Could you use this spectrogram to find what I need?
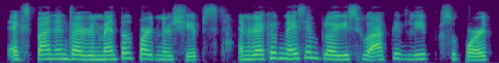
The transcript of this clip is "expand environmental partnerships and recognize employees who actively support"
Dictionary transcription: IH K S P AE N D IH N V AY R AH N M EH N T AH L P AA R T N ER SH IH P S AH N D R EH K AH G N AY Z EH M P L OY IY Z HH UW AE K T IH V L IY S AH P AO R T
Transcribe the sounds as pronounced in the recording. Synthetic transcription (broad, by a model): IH K S P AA N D IH N V AY R AH N M EH N T AH L P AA R T N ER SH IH P S AH N D R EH K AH G N AY S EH M P L OY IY S HH UW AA K T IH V L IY S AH P AO R T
